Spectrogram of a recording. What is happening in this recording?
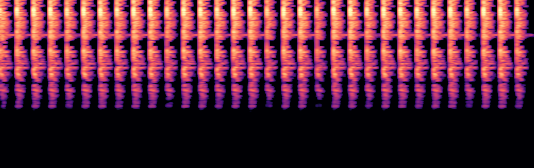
hi hat loop
hat, hi, loop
